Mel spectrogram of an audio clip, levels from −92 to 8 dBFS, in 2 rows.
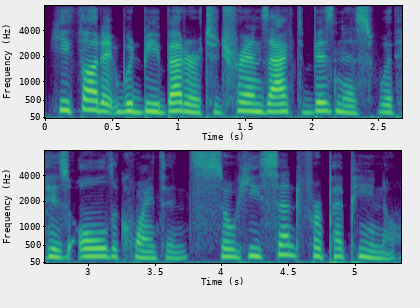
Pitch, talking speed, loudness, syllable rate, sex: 195 Hz, 200 wpm, -18 LUFS, 5.2 syllables/s, female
